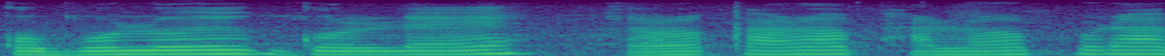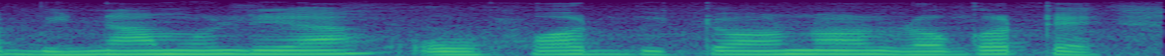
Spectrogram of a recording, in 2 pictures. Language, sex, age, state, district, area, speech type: Assamese, female, 60+, Assam, Golaghat, rural, spontaneous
